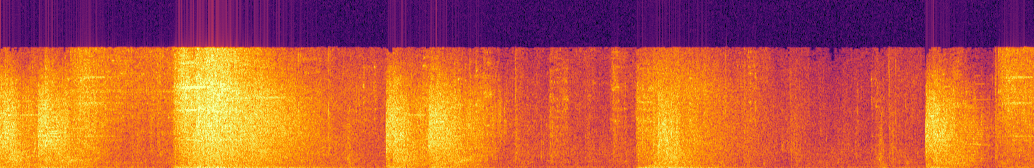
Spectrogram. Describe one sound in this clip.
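Metal weapons clang and strike.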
